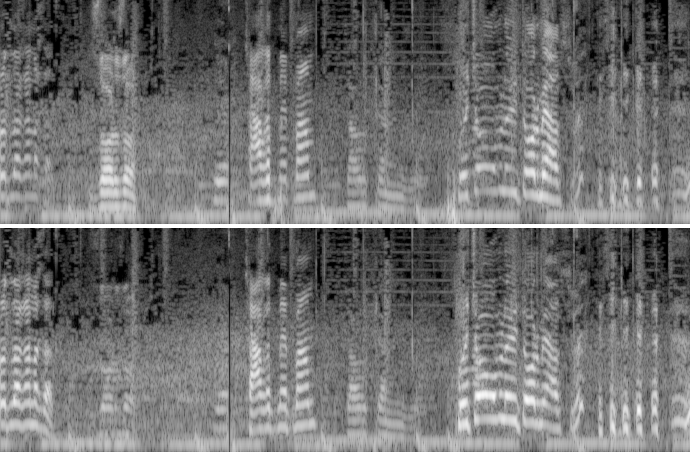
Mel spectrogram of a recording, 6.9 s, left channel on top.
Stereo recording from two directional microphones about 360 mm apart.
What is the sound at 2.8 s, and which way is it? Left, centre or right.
Speech, centre.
